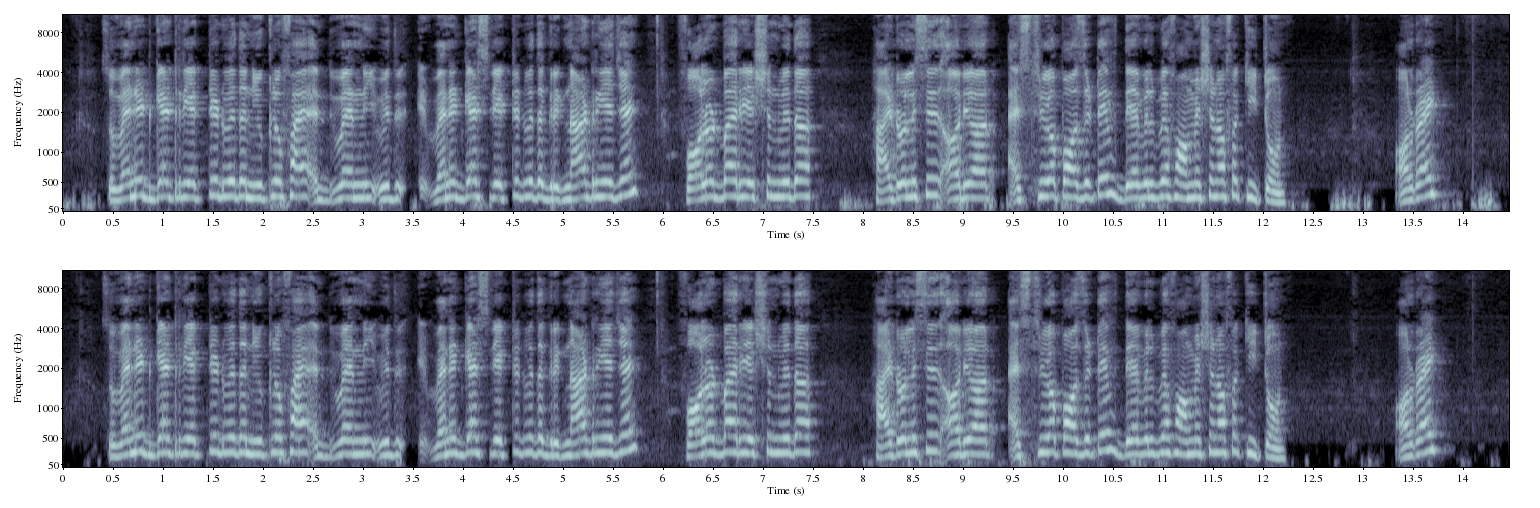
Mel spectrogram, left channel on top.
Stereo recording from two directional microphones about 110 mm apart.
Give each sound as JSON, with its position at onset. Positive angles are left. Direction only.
{"t": 0.4, "sound": "speech", "side_deg": 30}
{"t": 13.3, "sound": "speech", "side_deg": 30}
